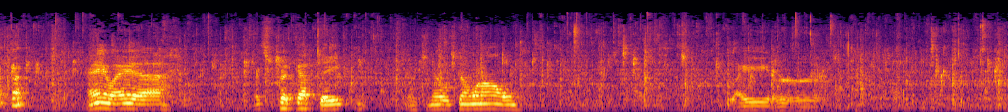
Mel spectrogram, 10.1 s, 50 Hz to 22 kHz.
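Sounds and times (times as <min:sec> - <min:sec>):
sharp water drips: 0:00.0 - 0:10.0
water running steadily: 0:00.0 - 0:10.0.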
